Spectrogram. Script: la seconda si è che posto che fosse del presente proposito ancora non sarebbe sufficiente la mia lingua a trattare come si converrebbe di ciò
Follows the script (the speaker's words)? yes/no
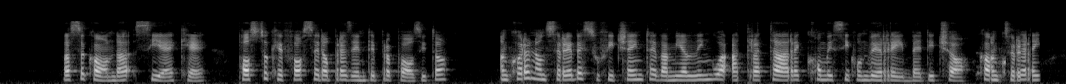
no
